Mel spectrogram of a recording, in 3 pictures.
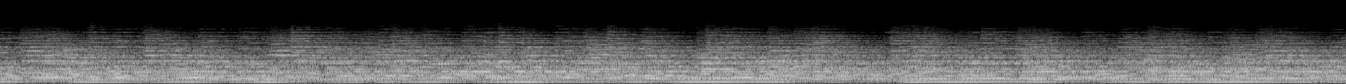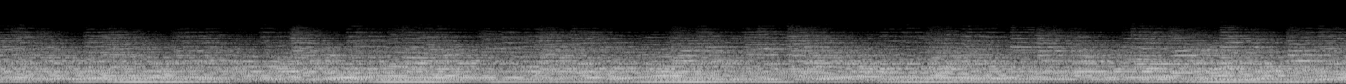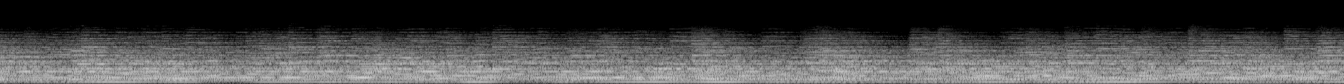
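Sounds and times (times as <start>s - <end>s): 
cathedral bells in full peal for a high feast day: 0.0s - 40.3s.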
